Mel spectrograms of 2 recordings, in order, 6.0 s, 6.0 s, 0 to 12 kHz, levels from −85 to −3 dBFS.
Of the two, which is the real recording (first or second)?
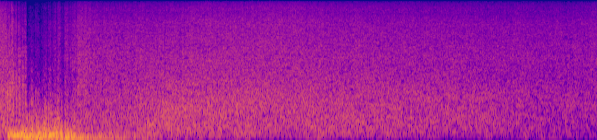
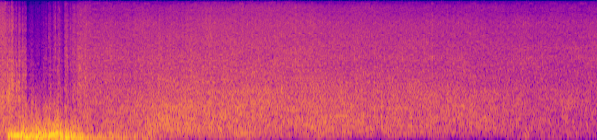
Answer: first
